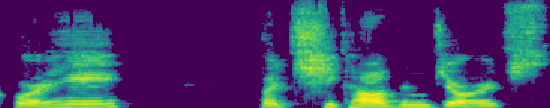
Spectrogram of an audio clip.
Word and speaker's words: Jorge: Now, George is spelt Jorge, kind of like Jorge, but she calls him George, so we'll call him that.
